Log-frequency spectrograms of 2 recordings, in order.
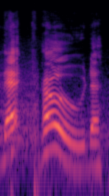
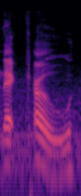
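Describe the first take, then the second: First: The word ends with a clear final d sound. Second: The word ends without the final d sound. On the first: The speaker calls it right. "net code, not net co" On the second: The speaker calls it wrong. "not net co"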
